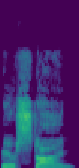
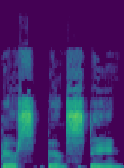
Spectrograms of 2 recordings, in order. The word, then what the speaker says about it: Berenstain: Bearstain, spelled Berestain, or do you think it's Bearstein, Berenstein? I guess it would be like kind of a Jewish pronunciation of it. Uh, I personally remember it as Bearstein, but it is Berenstain Bears.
